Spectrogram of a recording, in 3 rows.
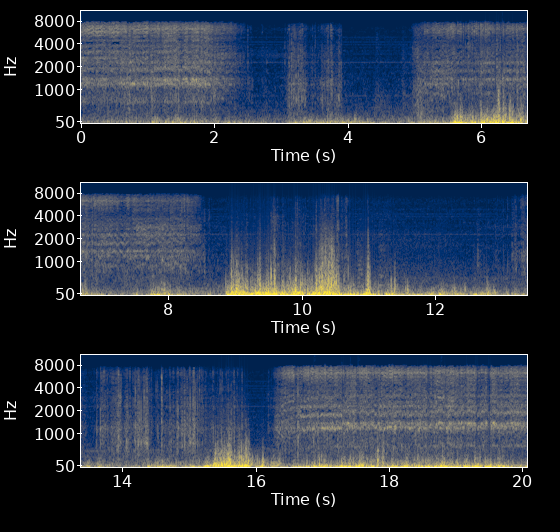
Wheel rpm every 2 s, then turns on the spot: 160, 20, 40, 120, 30, 10, 10, 30, 130, 160.
2-4 8-16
